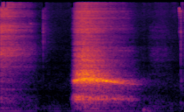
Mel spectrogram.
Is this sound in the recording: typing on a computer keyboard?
no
